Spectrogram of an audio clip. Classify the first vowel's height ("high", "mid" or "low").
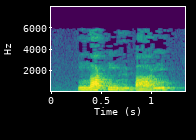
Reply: low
